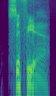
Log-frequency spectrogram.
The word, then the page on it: Scythia: British English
